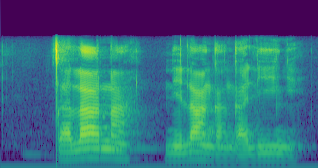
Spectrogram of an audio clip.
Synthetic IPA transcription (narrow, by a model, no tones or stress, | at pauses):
ǀalana | nɛlaŋɡʱaŋɡʱaliːɲɛ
